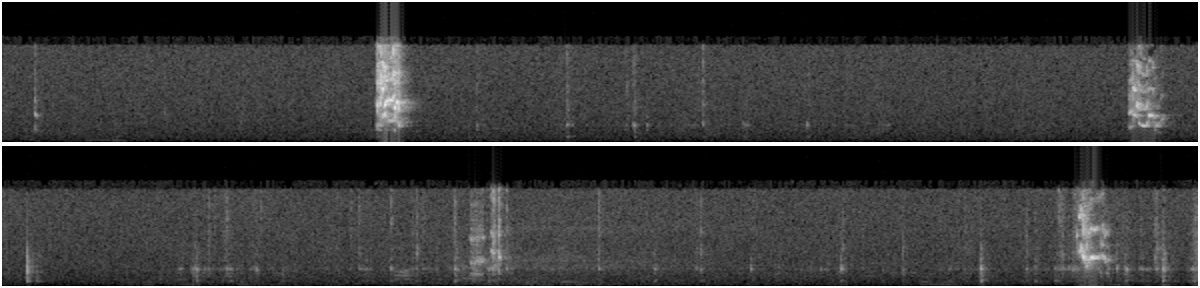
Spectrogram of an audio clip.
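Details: Rosy-faced lovebird uttering three loud, harsh, high chirps spaced several seconds apart over a low hum of faint background noise and small clicks.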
